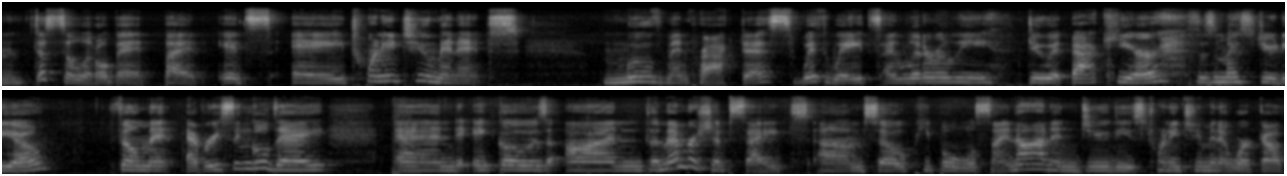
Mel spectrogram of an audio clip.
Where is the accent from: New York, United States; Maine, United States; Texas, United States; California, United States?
New York, United States; Long Island; also born or lived in Manhattan; I'm from Long Island, New York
